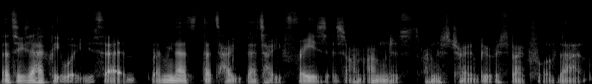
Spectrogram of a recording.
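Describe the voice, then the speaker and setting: A man's voice: sits low, fairly quick, vocal fry, a little mellow, dry recording, studio quality. A man playing a playful, sleepy, chaotic boyfriend in an intimate roleplay audio, rambling and stammering as he teases and coaxes his lover. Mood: mock-formal teasing. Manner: rambling, stammering, teasing, breaking into whispers and giggles.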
